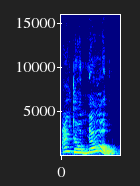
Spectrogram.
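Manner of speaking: high loud wail. A narrator's reading. Poor mother answering her husband, wailing. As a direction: wail it helplessly. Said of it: "wailed the poor mother".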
